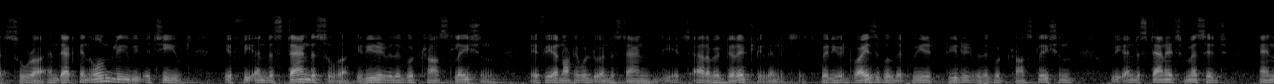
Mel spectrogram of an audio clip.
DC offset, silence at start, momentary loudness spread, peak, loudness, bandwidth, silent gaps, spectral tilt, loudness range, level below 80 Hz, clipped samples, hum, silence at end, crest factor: under 0.1%; 0 s; 11 LU; -16 dBFS; -37 LUFS; 11.5 kHz; none; -6 dB/octave; 3 LU; -52 dBFS; under 0.1%; none; 0 s; 20 dB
